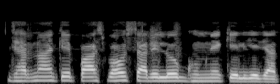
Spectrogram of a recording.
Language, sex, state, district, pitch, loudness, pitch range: Hindi, male, Bihar, Lakhisarai, 165 Hz, -16 LUFS, 155-175 Hz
